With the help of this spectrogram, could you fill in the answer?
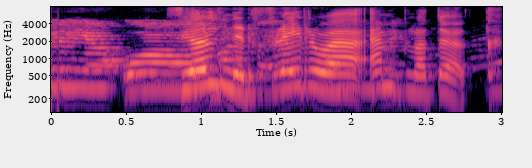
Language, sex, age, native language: Icelandic, male, 9, Icelandic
